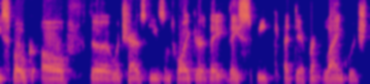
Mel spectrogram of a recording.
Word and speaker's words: Tykwer: up as well, and apparently the W is pronounced like a V, so it's Tykwer. Tykwer.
